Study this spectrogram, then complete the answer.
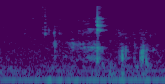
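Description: A man sips a drink and swallows.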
